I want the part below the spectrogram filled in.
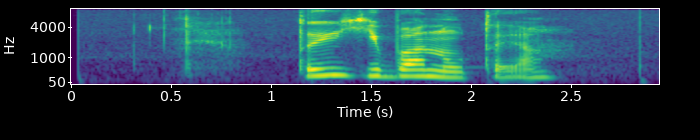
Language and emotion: Russian, neutral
